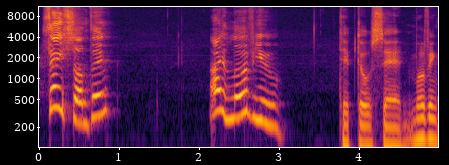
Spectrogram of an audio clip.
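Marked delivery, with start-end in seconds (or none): 0.0-0.9 snapping. Acted. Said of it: "Jigsaw snapped". 2.1-3.1 high, tender confession; lightly voiced mare, sincere; voiced mare confessing. Character speaks.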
